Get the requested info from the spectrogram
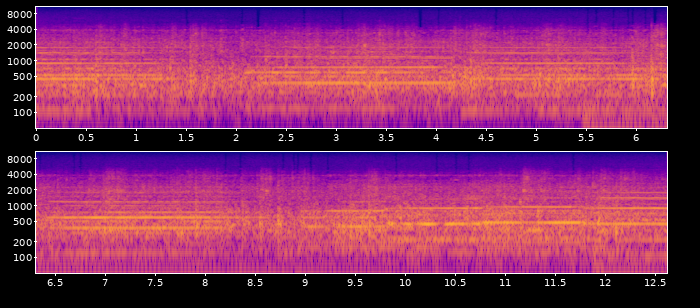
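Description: Train cars rolling slowly past, with a steady rumble and occasional wheel clacks. Over them play slow, held music chords that change every second or two.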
